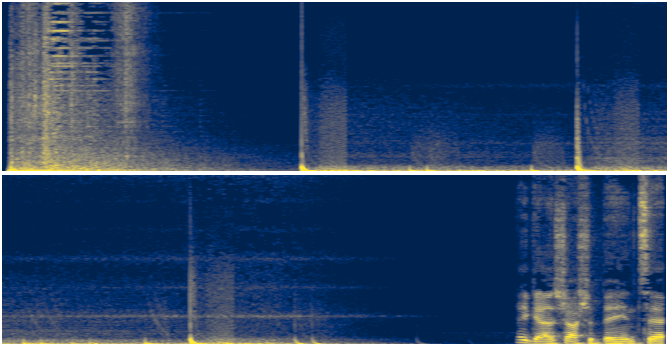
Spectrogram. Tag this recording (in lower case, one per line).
inside a small room
speech
throbbing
